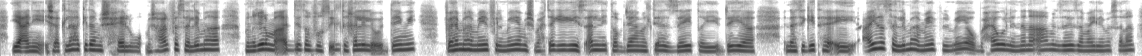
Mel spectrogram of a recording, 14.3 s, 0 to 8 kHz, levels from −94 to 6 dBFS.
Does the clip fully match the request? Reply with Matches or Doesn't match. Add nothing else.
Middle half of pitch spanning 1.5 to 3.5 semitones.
Matches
